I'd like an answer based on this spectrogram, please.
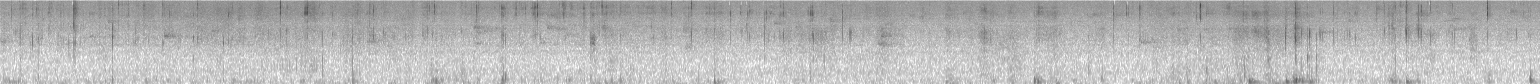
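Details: Yorkie puppy named Blue chewing a dried bunny ear indoors, irregular crunchy bites and low thuds scattered through quiet background, with sharper cracks clustering near the end.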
